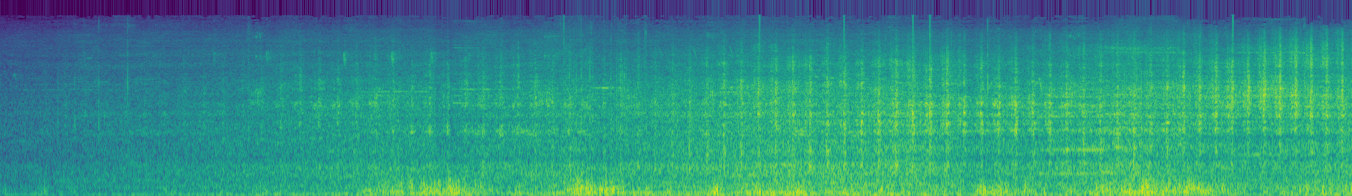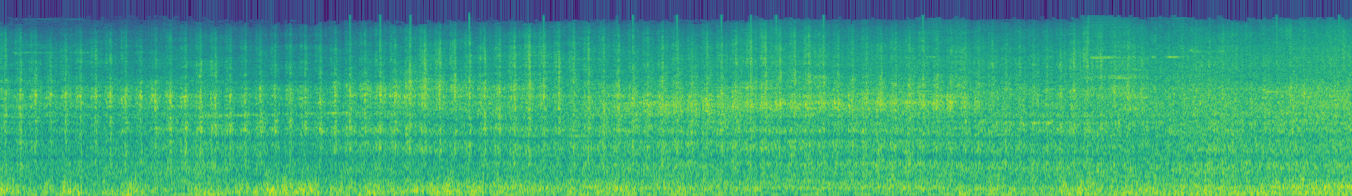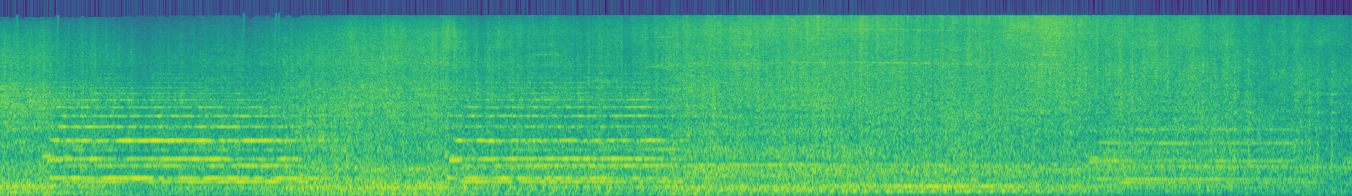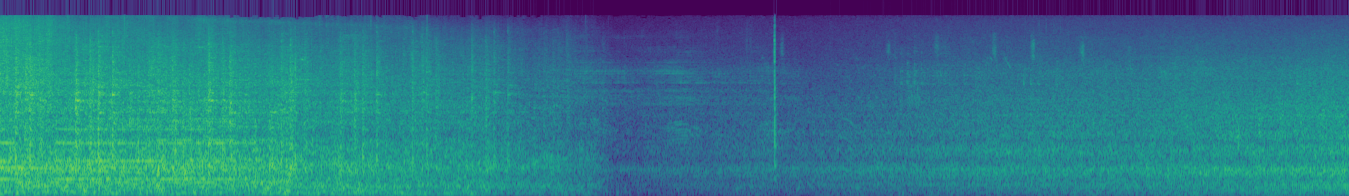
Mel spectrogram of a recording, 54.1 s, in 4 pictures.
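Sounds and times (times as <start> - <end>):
diesel locomotive engine chugging: 0.4 - 45.9
train horn blasts: 10.5 - 11.5, 27.4 - 43.3.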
